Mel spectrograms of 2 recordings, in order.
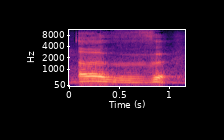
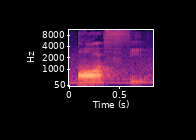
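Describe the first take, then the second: First: The word ends with a v sound. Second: The word ends with an f sound. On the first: The speaker calls it right. "o F a gente pronuncia com o som de V" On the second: The speaker calls it wrong. "e não off"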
